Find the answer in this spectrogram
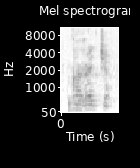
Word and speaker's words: Karaca: Yeah, because in Turkish they pronounce C as J. Karaca.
